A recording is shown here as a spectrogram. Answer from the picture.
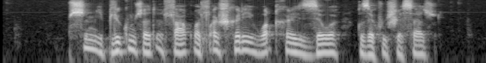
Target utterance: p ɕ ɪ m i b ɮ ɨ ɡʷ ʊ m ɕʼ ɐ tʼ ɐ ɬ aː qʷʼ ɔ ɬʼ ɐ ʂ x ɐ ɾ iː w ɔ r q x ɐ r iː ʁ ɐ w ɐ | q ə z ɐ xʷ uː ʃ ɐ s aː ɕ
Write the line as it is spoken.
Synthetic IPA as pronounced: p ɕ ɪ m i b ɮ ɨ ɡʷ ʊ m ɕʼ ɐ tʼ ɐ ɬ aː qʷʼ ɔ ɬʼ ɐ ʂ x ɐ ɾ iː w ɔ r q x ɐ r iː z ɐ w ɐ | q ə z ɐ xʷ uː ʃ ɐ s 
